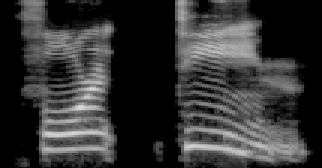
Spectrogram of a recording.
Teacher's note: The emphasis is going to be in teen.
